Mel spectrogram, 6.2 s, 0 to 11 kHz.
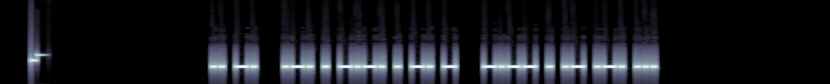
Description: Morse code, heard as a keyed tone, about 40 wpm, 700 Hz. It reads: IN RECENT YEARS
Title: Sets of 3 Words 40wpm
